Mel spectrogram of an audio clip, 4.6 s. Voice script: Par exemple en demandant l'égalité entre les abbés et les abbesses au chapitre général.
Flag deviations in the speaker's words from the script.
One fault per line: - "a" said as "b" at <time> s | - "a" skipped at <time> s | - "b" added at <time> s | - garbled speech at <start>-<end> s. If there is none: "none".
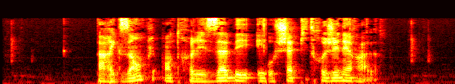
- "en demandant l'égalité" skipped at 1.6 s
- "les abbesses" skipped at 2.6 s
